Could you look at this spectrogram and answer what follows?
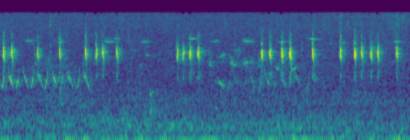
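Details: Adult little grebes foraging with their chicks in the dunes of Egmond; quick high peeps in runs, mixed with wavering, rippling mid-pitched notes early on and again midway.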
